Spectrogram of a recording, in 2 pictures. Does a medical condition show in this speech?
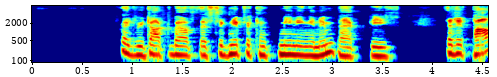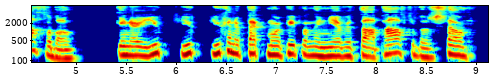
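Yes: deafblindness; progressive.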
